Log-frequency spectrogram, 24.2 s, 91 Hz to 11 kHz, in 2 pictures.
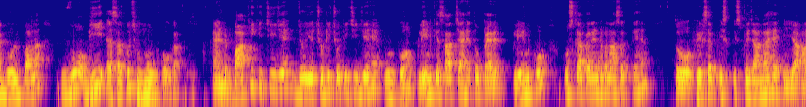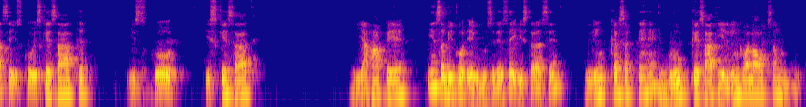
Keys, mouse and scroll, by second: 0.3 scroll down 1, 0.5-1.1 alt+middle drag, 1.8-2.4 click, 2.7 z, 3.1 click, 5.5 scroll up 1, 7.0-7.9 alt+middle click, 7.8 scroll up 1, 8.0 alt+middle click, 8.1 alt+middle click, 9.9-12.9 drag, 13.9-15.1 drag, 16.2-17.1 drag, 18.0-19.2 drag, 20.5-22.0 drag, 23.2 scroll down 1, 23.4-24.0 alt+middle drag.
